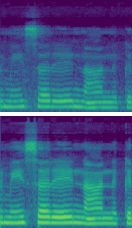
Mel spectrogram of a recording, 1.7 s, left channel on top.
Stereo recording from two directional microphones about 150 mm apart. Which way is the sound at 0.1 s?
25° right (ahead or behind).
